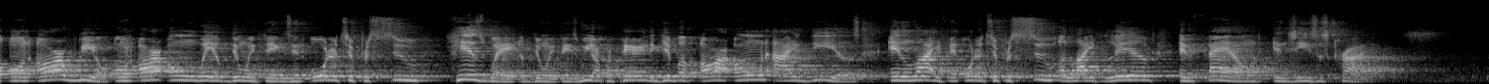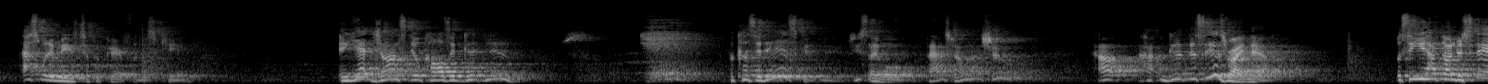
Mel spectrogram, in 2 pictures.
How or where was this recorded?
large echoing room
